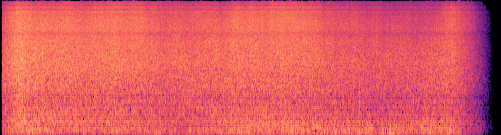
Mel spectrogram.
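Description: Steady rushing of ocean waves, swelling in at the start and fading out near the end.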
